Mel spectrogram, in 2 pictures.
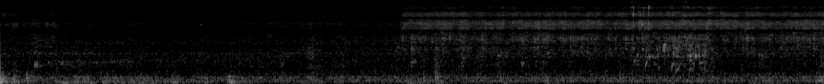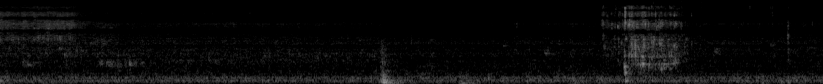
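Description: Water pours and splashes into a measuring cup in a kitchen in two bursts, a longer stretch and then a short one, with quiet handling noises between.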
